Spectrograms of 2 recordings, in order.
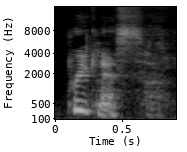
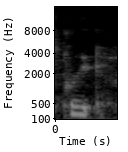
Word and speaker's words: Preakness: I think I'm pronouncing that right. Preakness. Preakness. No, I think it's Preak. P-R-E-A-K. Preakness.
